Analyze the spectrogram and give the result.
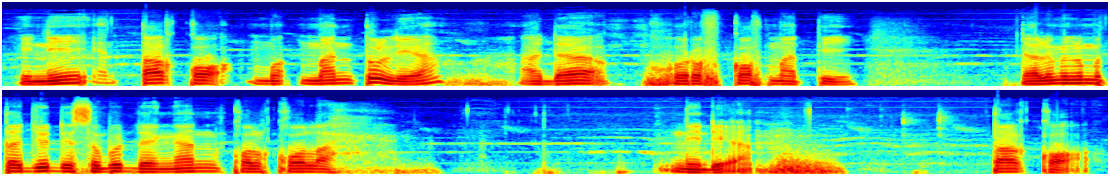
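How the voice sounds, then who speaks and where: A man's voice: medium pitch, dark tone, no echo. A man with an Indonesian accent teaching Quran recitation rules, reciting verses and explaining each rule patiently with many repetitions. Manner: explains patiently, repeats terms, slows to spell out sounds. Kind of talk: Quran recitation and tajwid lesson.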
